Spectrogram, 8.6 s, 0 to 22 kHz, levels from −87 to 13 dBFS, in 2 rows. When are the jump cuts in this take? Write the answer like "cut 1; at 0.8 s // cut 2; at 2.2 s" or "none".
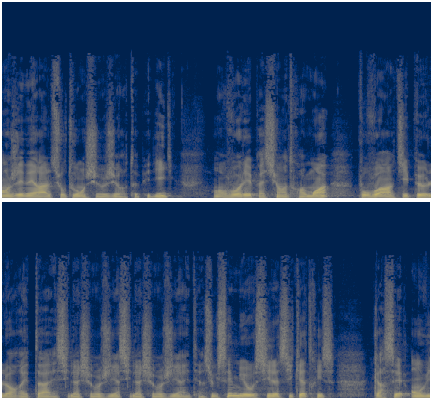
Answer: cut 1; at 5.5 s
